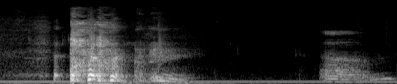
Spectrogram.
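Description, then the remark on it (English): A loud cough bursts out, followed quickly by a second weaker cough, then a short pause and a brief throaty vocal sound; a steady low hum runs underneath. “I was thinking, like, I have, like, a tickle in my throat. I was like, if I could easily have a coughing fit in, like, any minute.”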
